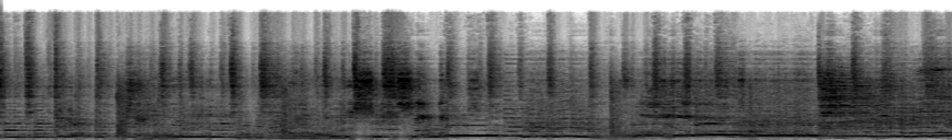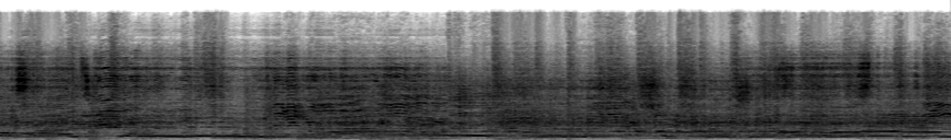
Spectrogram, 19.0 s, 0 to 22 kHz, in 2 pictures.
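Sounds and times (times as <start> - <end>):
gospel music with band: 0.0 - 19.0
voices singing held notes: 0.0 - 19.0
people shouting: 5.2 - 19.0.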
